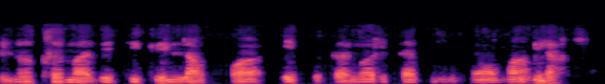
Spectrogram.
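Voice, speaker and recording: A Congolese preacher, a man, tells his testimony in an interview, slowly and haltingly, with many restarts. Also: low voice, completely flat delivery, gravelly, a little hiss or hum. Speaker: preacher, guest. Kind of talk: testimony in a talk show interview. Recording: dull, lo-fi dry sound.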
